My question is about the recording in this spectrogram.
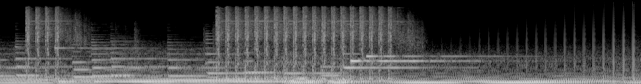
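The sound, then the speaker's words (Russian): Rapid bursts of automatic gunfire rattle loudly in two long volleys over a heavy, droning low rumble with sustained tones, like a battle scene; no one speaks. “Танки, обстрелы, взрывы, много раненых людей.”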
